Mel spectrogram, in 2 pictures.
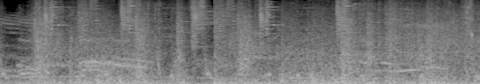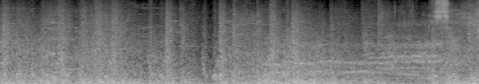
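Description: Game sounds of fighting clash and crackle.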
